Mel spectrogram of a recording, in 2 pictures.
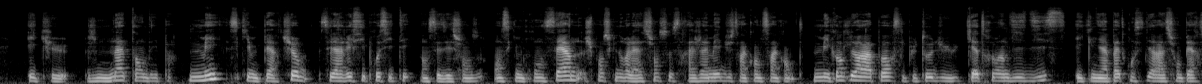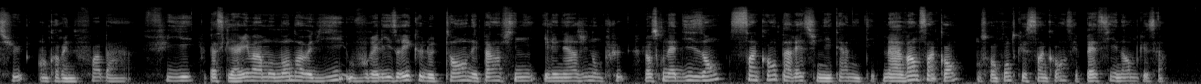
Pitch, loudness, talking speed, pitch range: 160 Hz, -26 LUFS, 250 wpm, 150-175 Hz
